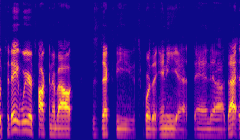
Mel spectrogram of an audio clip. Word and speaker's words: XEXYZ: into it so today we are talking about zexis for the NES and that is spelled X XYZ zexis was released in Japan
